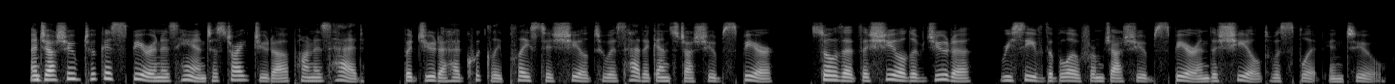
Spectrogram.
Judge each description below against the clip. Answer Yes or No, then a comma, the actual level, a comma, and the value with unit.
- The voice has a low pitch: No, medium, 165 Hz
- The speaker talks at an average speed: No, fast, 215 wpm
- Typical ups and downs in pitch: Yes, average, 4.3 semitones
